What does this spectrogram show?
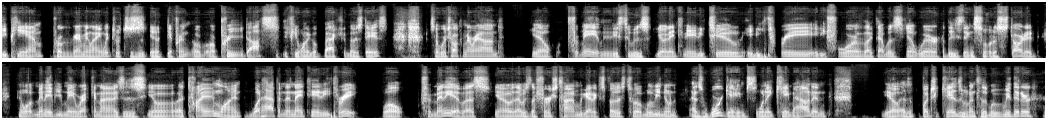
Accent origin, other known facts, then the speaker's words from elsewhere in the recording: Middle Island, New York, United States; I was a Long Island boy. So I grew up in the 516 area code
